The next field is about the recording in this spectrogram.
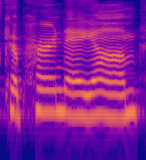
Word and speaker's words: Capernaum: The official way to pronounce this town is Capernaum.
